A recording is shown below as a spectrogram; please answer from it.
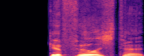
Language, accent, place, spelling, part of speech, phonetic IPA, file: German, Germany, Berlin, gefürchtet, verb, [ɡəˈfʏʁçtət], De-gefürchtet.ogg
- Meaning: past participle of fürchten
